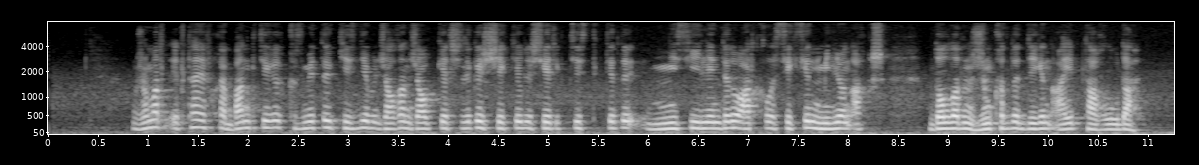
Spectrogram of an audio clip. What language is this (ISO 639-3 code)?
kaz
